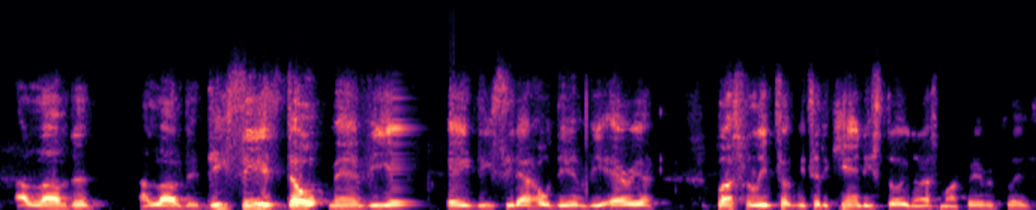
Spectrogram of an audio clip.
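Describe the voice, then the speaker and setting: A man speaks with a New York accent at a fairly quick pace. His pitch is fairly high, with ordinary pitch variation. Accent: New York (Bronx). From New York, the Bronx. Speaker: podcast co-host, former road manager. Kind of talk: casual chat.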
